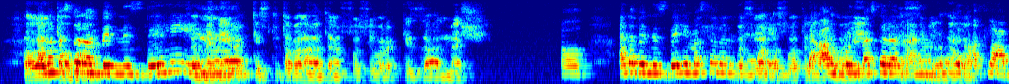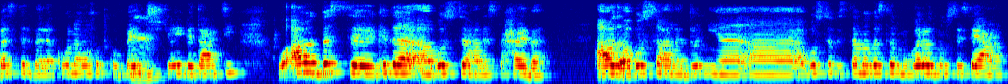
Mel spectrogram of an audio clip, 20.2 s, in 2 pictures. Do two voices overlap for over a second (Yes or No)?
Yes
